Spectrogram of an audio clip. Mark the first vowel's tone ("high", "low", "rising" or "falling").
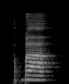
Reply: high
